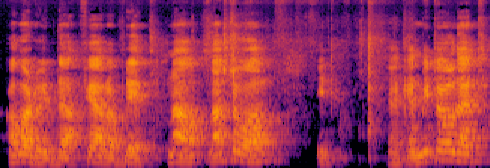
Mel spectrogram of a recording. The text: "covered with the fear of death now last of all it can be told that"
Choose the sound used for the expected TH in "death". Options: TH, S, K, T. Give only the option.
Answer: T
